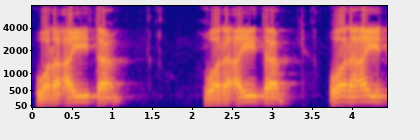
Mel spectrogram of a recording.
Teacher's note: یالین کو نرم آواز کے ساتھ جلدی پڑھیں گے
